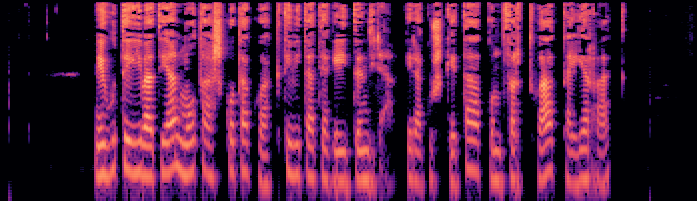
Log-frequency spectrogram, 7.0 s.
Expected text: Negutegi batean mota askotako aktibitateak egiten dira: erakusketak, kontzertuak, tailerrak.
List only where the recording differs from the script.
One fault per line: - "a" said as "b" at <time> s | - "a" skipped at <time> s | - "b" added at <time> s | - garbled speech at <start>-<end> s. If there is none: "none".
none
